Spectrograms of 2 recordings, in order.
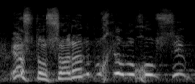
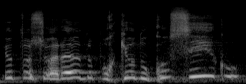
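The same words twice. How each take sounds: First: Put-on repeats the kid's line very high, quick, through laughter; can hardly get it out for giggling; laughing retelling. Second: Imitating a whiny little boy, pitched much higher; mock-tearful kid's plea; crying child. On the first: Pastor retells the crying boy's words to the church, laughing hard. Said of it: "Ele disse". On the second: Boy explains to the pastor why he is crying, in a high mock-whiny voice. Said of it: "por que você está chorando?".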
